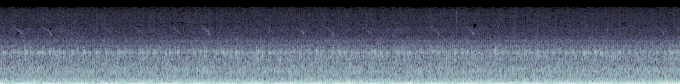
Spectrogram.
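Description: An engine idling steadily, with faint short high chirps repeating through it.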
